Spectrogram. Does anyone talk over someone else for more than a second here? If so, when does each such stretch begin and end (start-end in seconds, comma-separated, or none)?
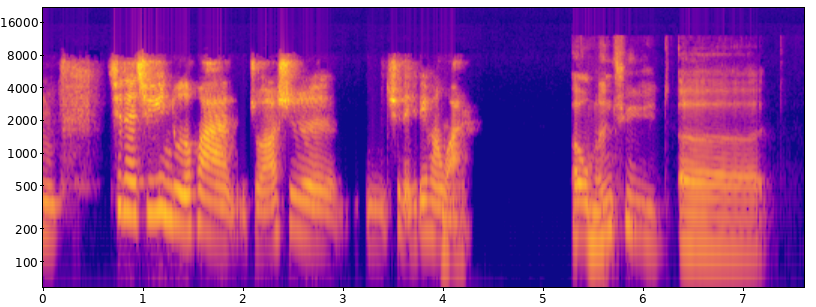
none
